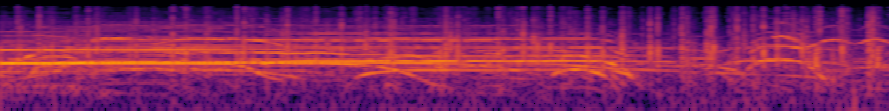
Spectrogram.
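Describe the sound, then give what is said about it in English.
A large crowd of hundreds cheers loudly, a dense roar of overlapping shouts and whoops with scattered clapping, steady throughout and easing slightly near the end. “Sounds like a couple hundred people, right?”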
